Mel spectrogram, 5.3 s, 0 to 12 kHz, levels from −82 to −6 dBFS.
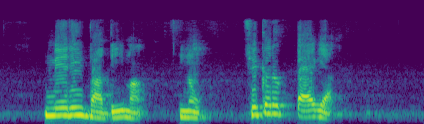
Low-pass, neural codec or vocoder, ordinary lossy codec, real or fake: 7.2 kHz; none; AAC, 64 kbps; real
